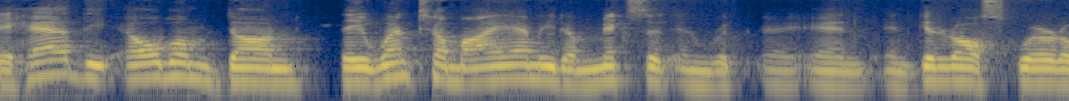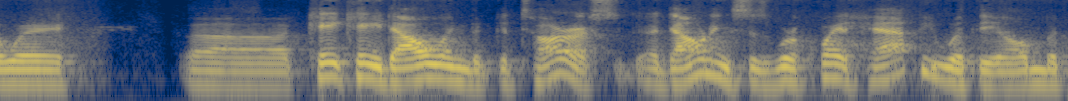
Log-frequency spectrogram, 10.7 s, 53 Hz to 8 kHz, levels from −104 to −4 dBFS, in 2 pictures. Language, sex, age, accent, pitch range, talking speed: English, male, 50-69, American, 130-160 Hz, 195 wpm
